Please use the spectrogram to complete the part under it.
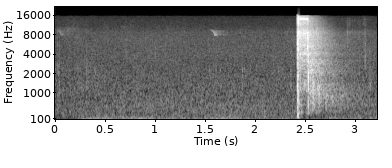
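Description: A single sharp pellet gun shot fired at an iguana outdoors in Puerto Rico, one loud crack over quiet rustling ambient background.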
